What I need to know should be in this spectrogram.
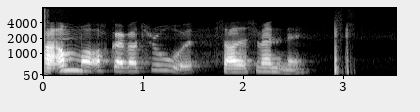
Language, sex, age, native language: Icelandic, female, 40-49, Faroese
